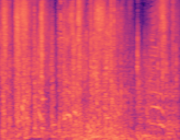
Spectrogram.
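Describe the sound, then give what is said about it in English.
Wooden siege ladders creak in short, groaning pitch glides as they are raised against a wall and defenders shoot orcs off them, half buried under a constant, loud din of battle: clattering sword and shield impacts, whooshes, thuds and crashes filling the whole clip without pause. “That wonderful creaking as they're trying to shoot all the orcs down off the ladders.”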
